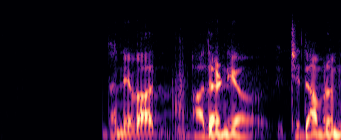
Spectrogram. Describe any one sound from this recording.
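A man speaks into a microphone with pauses.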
